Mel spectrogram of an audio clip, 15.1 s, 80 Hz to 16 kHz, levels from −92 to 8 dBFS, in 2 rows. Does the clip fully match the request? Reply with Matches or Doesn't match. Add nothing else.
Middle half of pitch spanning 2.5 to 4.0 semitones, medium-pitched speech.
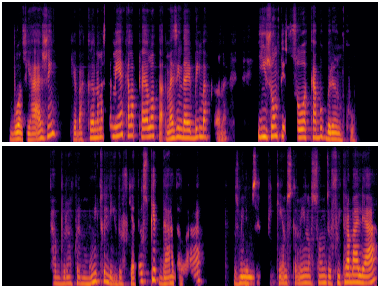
Doesn't match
